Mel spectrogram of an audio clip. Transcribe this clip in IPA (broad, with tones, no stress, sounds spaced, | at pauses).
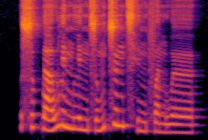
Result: s ʊ˧ k̚ l aː˨˥ w l ɪ˧ ŋ l ɪ˨ ŋ s ʊ˨˥ ŋ t͡s ɵ˥ n t͡sʰ ɪ˨ ŋ f ɐ˨ n w œː˨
